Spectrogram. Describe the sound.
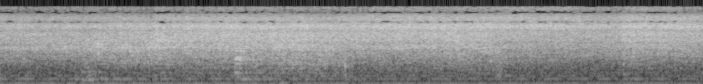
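Food frying in a pan as it is stirred and mixed: a loud, steady sizzle and hiss throughout, broken by a few soft knocks from the stirring.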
